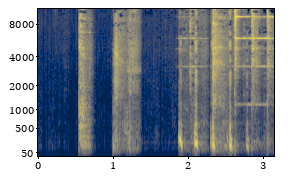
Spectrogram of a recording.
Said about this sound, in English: There's the bell. Yeah, I know. I saw it earlier. I'm like, I haven't used this bell in forever. I'm like, oh, they're just sitting. It's just behind my monitor, so I never see it.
